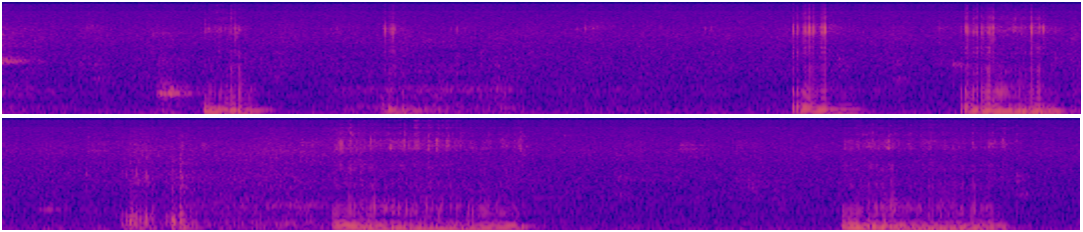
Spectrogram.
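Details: Loud, irregular rumbling snores from a small dog, about six bursts in eleven seconds, with a quiet room between: dog snoring.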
